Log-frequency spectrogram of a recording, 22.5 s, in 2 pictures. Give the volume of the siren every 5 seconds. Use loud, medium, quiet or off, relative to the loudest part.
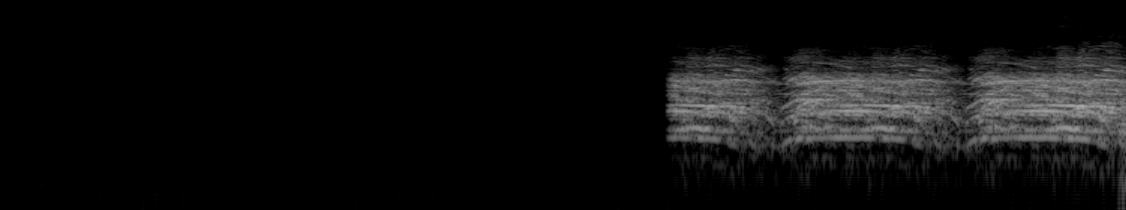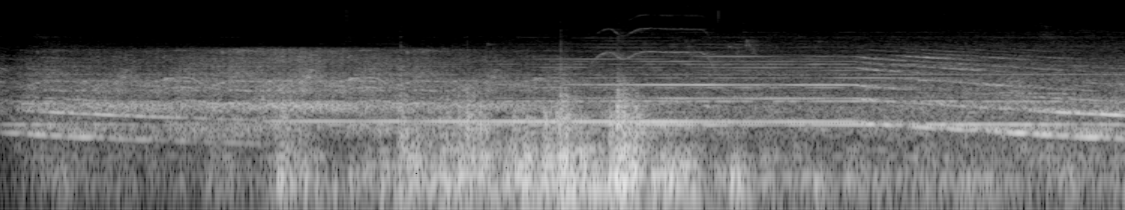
off, off, medium, loud, loud.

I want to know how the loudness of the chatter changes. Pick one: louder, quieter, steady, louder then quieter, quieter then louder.
louder then quieter.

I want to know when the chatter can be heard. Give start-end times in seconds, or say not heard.
6.7-22.4.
